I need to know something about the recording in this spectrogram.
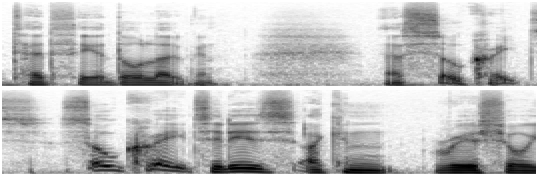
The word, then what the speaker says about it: Socrates: One of the finest films ever made, in which Socrates is has his name hilariously mispronounced by Bill S. Preston. Bill S. Preston Esquire and Ted Theodore Logan as Socrates. Socrates, it is, I can reassure you, without the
